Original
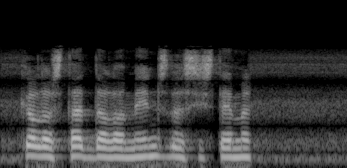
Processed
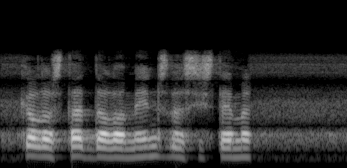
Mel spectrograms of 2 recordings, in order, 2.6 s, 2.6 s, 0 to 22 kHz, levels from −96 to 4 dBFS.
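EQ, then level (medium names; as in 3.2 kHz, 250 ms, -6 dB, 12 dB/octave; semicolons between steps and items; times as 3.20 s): resonant high-pass 710 Hz, resonance Q 6.8; dynamic bell 2 kHz, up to -4 dB, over -36 dBFS, Q 0.72; steep low-pass 6.3 kHz 72 dB/octave; 0.0 dB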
